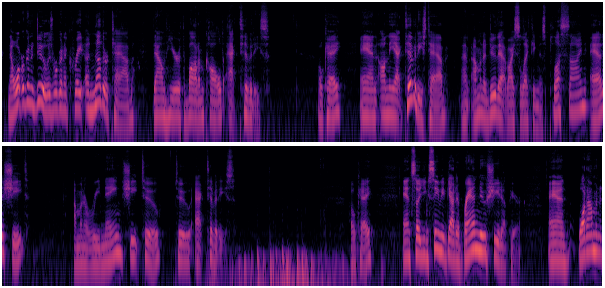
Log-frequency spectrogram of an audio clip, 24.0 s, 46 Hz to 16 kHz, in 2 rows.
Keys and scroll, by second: 16.6-18.9 typing.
